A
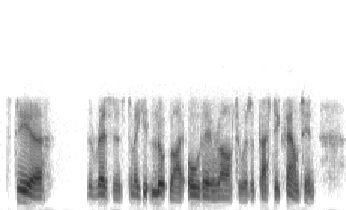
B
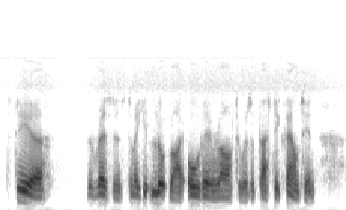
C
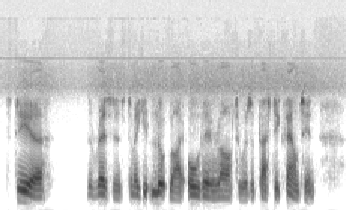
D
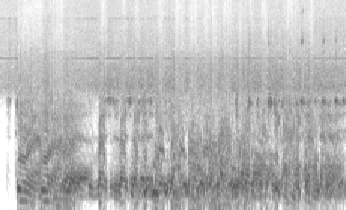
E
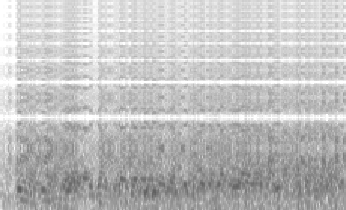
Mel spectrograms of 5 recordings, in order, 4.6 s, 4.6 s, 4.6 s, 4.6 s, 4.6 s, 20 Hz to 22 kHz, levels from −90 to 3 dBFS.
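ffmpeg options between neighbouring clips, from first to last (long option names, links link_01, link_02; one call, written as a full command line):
ffmpeg -i in.wav -af "firequalizer=gain_entry='entry(830,0);entry(2100,-21);entry(3100,-20);entry(4700,10)':delay=0.05:min_phase=1" out.wav
ffmpeg -i in.wav -af "aexciter=amount=13.8:drive=9:freq=2100,volume=-5dB" out.wav
ffmpeg -i in.wav -af "aecho=1:1:280|448|548.8|609.3|645.6:0.631|0.398|0.251|0.158|0.1,aeval=exprs='0.224*(cos(1*acos(clip(val(0)/0.224,-1,1)))-cos(1*PI/2))+0.0447*(cos(3*acos(clip(val(0)/0.224,-1,1)))-cos(3*PI/2))+0.1*(cos(7*acos(clip(val(0)/0.224,-1,1)))-cos(7*PI/2))':channel_layout=same,alimiter=limit=-22dB:level=0:latency=1:release=42,volume=-7.5dB" out.wav
ffmpeg -i in.wav -af "flanger=delay=16.5:depth=5.6:speed=0.77,acrusher=samples=17:mix=1:aa=0.000001" out.wav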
